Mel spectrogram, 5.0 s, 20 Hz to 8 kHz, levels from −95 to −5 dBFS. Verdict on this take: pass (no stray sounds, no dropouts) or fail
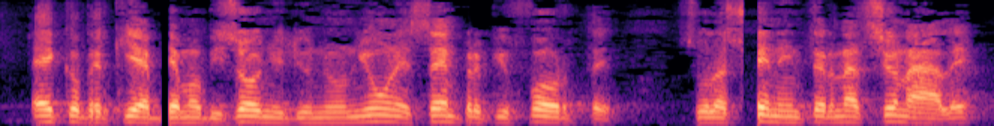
fail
